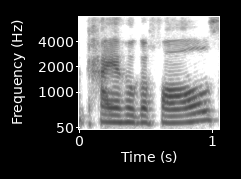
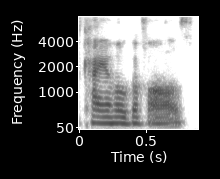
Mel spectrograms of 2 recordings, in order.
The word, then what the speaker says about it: Cuyahoga Falls: We played at this place called the Jinx Building in Cuyahoga Falls. I hope that's how you say it. I think it's Cuyahoga Falls.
